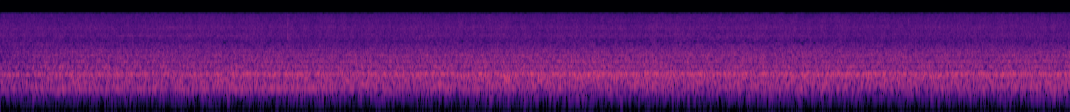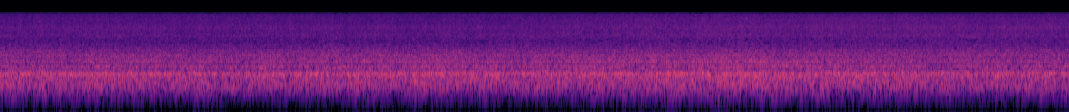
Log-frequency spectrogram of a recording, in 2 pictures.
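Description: Steady engine drone and road noise of a car driving at an even speed, getting a little louder over the first several seconds.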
